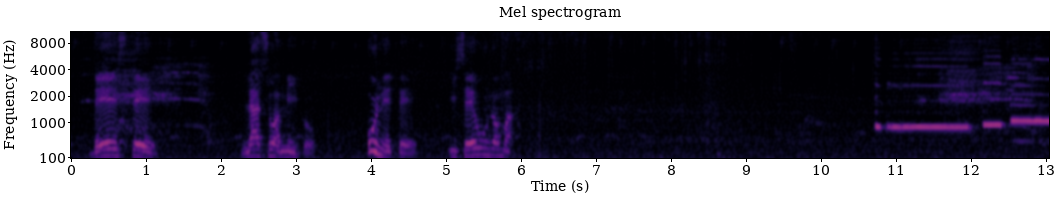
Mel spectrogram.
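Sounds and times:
recorder playing notes: 10.7 - 13.0.

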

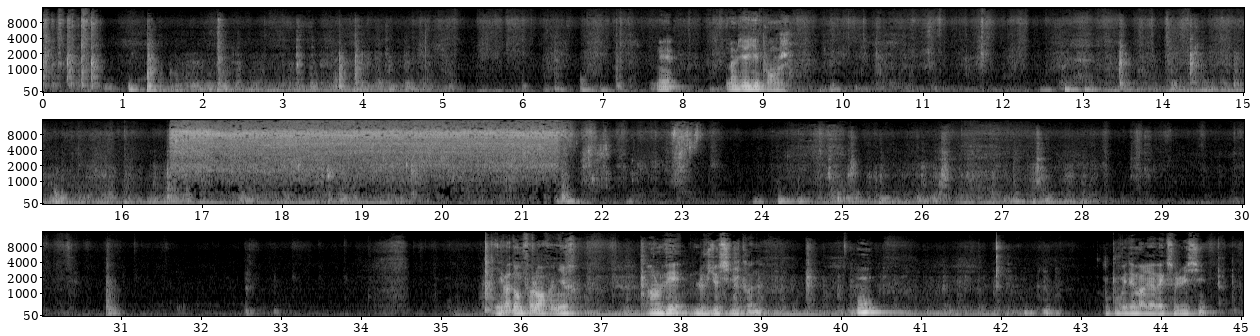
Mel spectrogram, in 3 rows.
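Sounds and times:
objects being handled: 0.0 - 19.8
faint handling sounds: 1.9 - 16.6, 22.2 - 42.9
tap water pouring over sponge: 16.6 - 23.3.

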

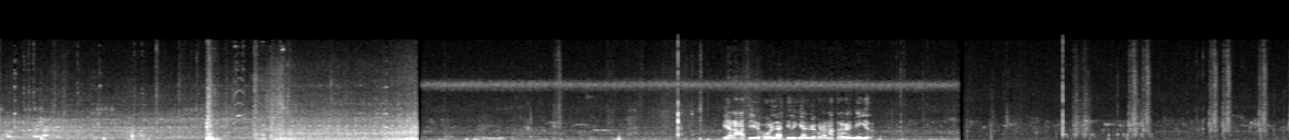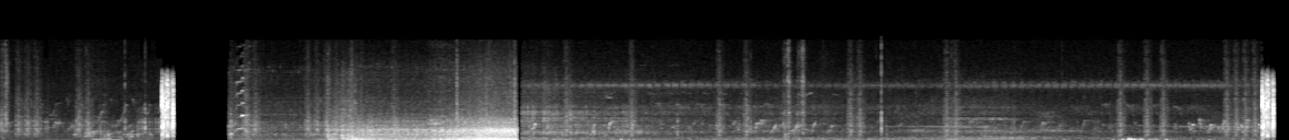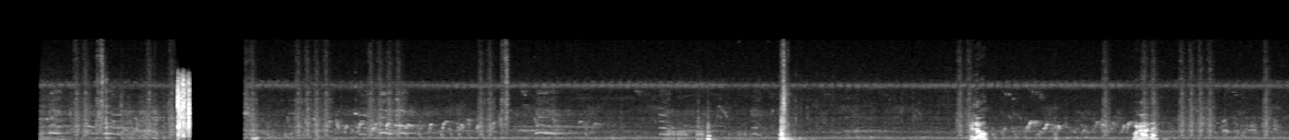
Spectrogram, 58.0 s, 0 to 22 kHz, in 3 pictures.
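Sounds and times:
birds chirping: 0.0 - 4.2, 4.8 - 21.8, 25.4 - 38.4, 39.3 - 41.3, 42.4 - 58.0
vehicle engine running: 0.0 - 6.9, 23.7 - 35.2
faint outdoor ambience: 0.0 - 22.0, 22.8 - 38.4, 42.4 - 58.0.

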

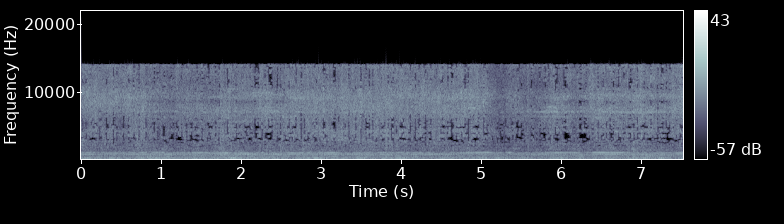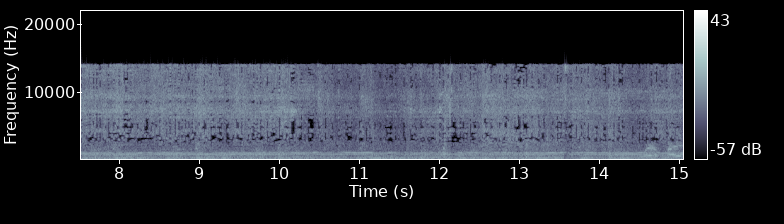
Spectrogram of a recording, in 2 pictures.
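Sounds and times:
printing machine running: 0.0 - 15.0.

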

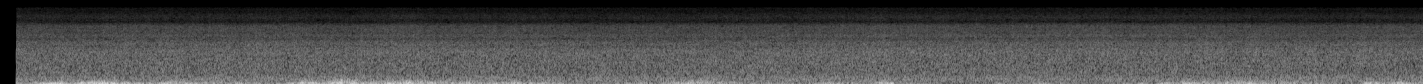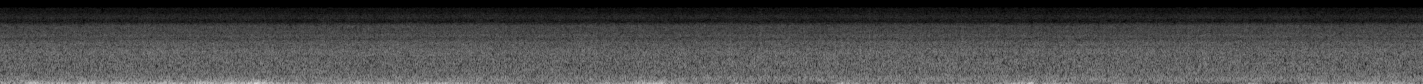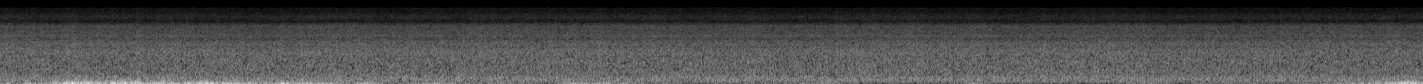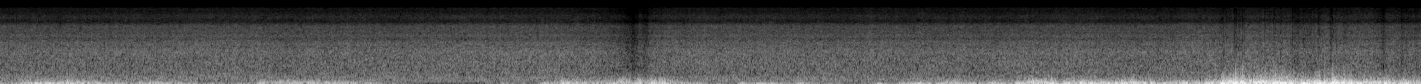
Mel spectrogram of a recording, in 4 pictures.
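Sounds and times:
wind buffeting microphone: 0.2 - 9.3, 10.0 - 21.5, 27.4 - 33.1, 41.8 - 46.6, 48.0 - 56.9
river flowing: 0.2 - 56.9.

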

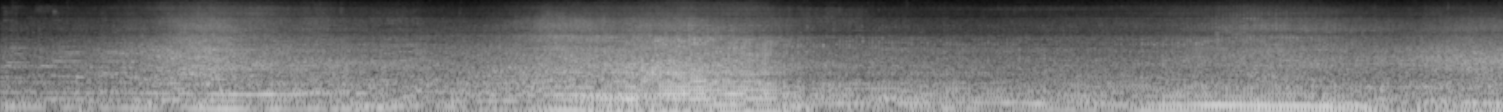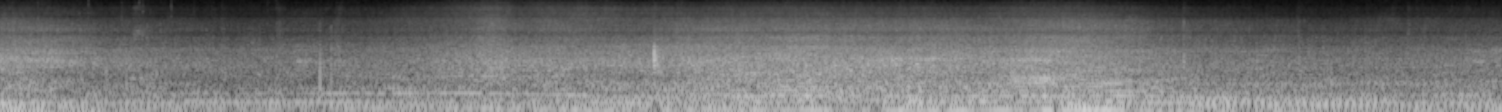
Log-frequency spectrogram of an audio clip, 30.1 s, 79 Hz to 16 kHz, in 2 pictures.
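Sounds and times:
vehicle engines passing: 0.0 - 30.0.

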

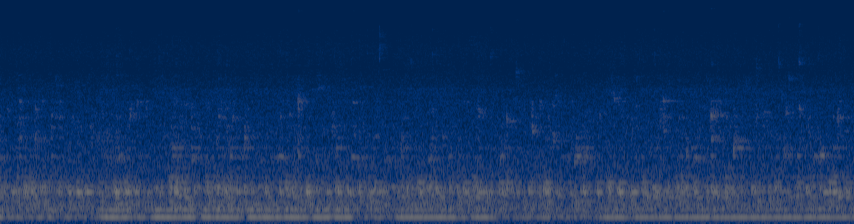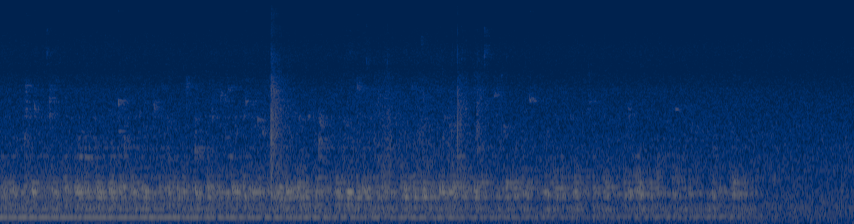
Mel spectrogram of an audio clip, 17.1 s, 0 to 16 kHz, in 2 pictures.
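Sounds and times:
gas bubbling through liquid: 0.0 - 16.3
steady low hum: 0.0 - 17.0.

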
